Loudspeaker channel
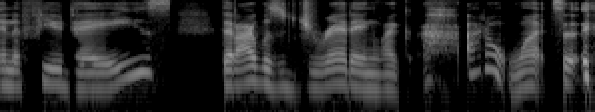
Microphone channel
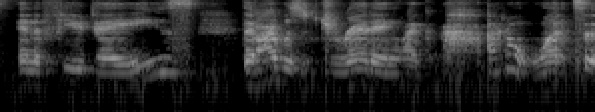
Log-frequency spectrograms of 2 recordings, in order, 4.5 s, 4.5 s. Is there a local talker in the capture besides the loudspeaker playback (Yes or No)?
No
